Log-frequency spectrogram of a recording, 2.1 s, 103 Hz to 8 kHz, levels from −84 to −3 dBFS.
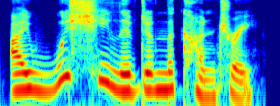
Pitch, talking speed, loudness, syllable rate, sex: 210 Hz, 200 wpm, -16 LUFS, 5.0 syllables/s, female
